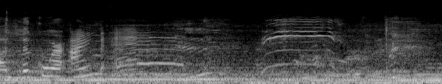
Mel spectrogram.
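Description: People's voices in a crowded room, many of them high and sliding up and down in pitch, with one longer high call about three seconds in, over a steady background hum.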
